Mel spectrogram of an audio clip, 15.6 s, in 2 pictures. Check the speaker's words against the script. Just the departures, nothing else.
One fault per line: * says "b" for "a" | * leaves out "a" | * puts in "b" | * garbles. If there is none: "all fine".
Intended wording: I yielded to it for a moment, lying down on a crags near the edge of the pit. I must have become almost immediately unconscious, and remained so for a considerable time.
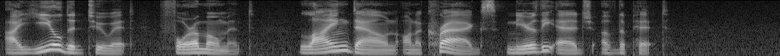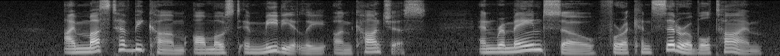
all fine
